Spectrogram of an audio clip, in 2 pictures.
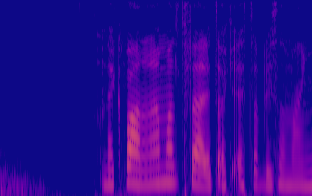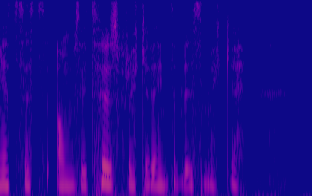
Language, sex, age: Swedish, female, 21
